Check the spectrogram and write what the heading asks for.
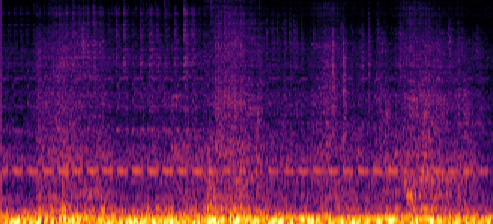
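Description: A film soundtrack playing through a home theater system with an SVS subwoofer, recorded in the room: a loud, steady deep bass rumble from the subwoofer carries the mix, with a faint rapidly pulsing high tone above it.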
